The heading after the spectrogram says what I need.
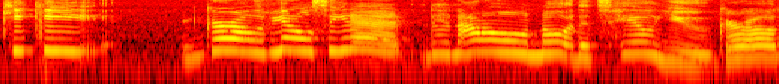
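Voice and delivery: exasperated aside to Kiki. Real, not acted. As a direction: sigh it at her, exasperated.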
